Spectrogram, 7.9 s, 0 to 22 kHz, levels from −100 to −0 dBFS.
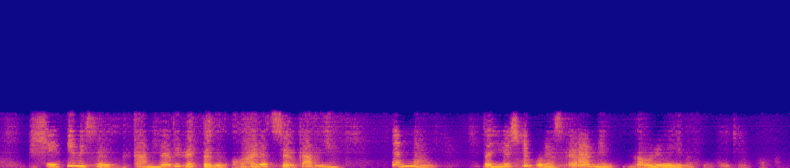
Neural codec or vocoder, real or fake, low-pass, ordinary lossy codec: codec, 44.1 kHz, 0.9 kbps, DAC; fake; 7.2 kHz; Opus, 64 kbps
